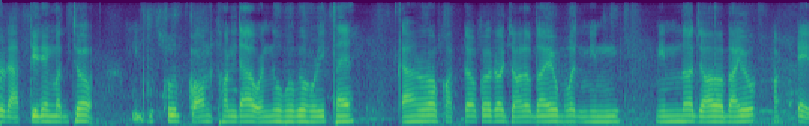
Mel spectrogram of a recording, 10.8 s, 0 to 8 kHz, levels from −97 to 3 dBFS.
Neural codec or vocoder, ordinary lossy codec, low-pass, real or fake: codec, 16 kHz, 1 kbps, X-Codec, HuBERT features, trained on general audio; none; 7.2 kHz; fake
